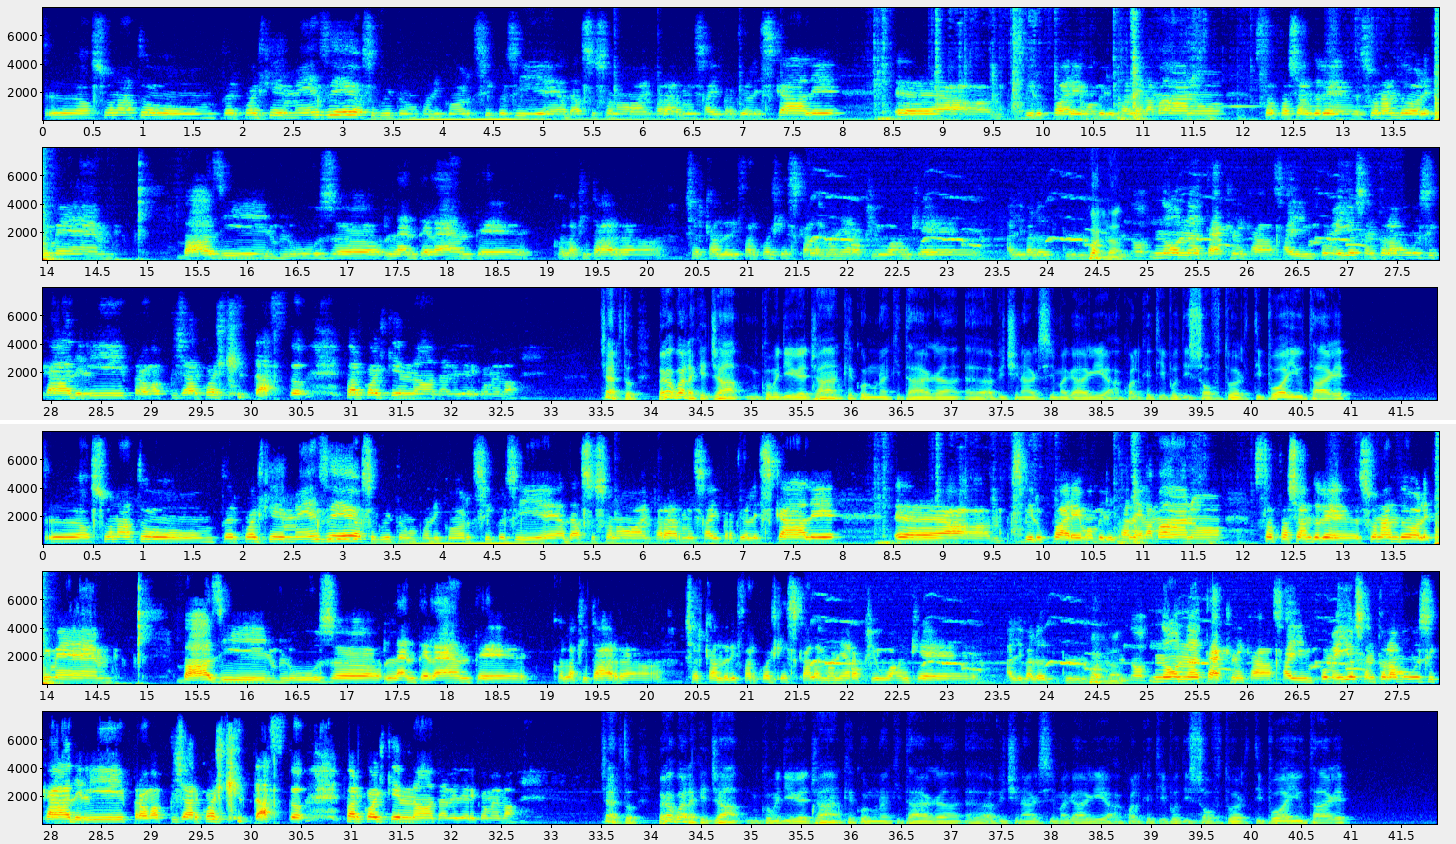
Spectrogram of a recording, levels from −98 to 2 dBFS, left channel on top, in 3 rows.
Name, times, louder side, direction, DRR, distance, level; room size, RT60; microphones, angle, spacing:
voice 1, 0.0-15.0 15.3-18.8 19.1-23.3 23.6-24.4 24.9-32.6, right 6 dB, 55° right, 0.3 m, -30 dB
sound 1, 3.2-15.6, equal, 50° left, 1.2 m, -42 dB
Bird, 21.6-27.6, right 4 dB, 30° right, 0.8 m, -41 dB
voice 2, 24.4-24.7 33.5-33.8 34.1-40.9, left 3 dB, 30° left, 0.4 m, -36 dB
2.5 x 2.4 x 2.3 m
head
